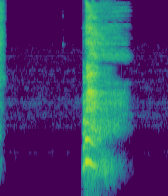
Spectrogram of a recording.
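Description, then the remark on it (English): A single breathy sniff during a kiss, a quick rush of air through the nose lasting about half a second, sharp at the start and trailing off, heard alone against silence. “There is a sniff sound, but it also looks like there's an actual kiss.”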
